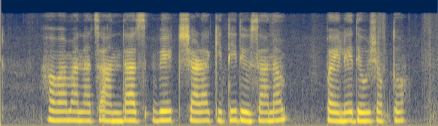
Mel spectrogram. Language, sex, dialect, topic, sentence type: Marathi, female, Varhadi, agriculture, question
